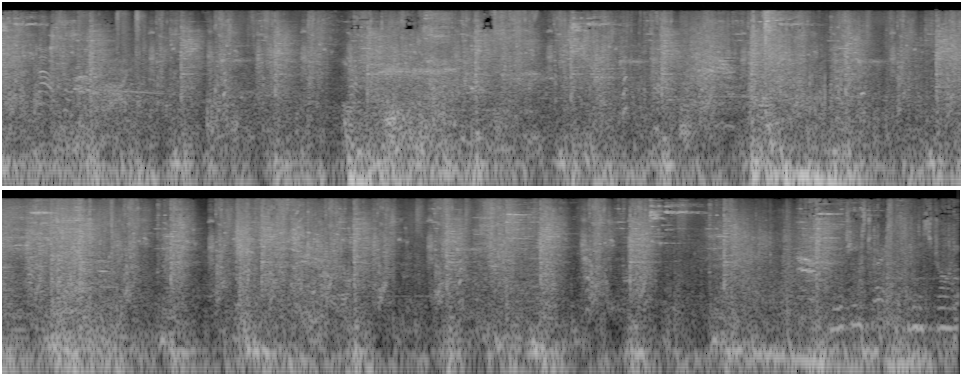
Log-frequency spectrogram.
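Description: Video game spell effects and attacks crackle and boom.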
